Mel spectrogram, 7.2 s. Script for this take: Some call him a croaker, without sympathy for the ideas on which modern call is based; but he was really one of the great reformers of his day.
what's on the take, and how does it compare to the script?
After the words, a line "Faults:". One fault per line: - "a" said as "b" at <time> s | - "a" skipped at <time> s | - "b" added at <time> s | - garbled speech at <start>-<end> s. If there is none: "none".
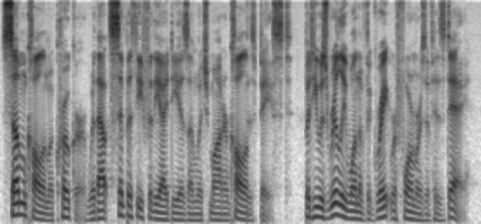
Some call him a croaker, without sympathy for the ideas on which modern call is based; but he was really one of the great reformers of his day.
Faults:
none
